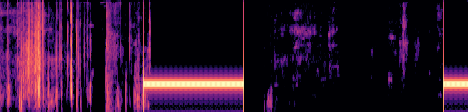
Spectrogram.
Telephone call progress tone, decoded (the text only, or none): ringback tone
